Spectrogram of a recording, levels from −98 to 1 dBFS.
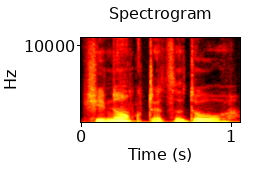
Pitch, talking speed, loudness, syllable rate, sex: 165 Hz, 280 wpm, -16 LUFS, 6.4 syllables/s, male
